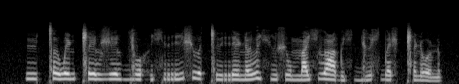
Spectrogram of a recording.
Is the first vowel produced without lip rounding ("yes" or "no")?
no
